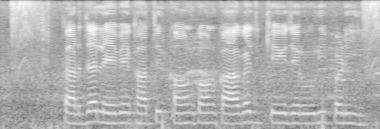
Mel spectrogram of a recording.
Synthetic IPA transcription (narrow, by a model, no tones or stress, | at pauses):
kəɾd͡ʒaleːʋekʰaːt̪ɪɾkaːnkɔːnkaːɡəd͡ʒked͡ʒəɾuːɾipəɽiː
